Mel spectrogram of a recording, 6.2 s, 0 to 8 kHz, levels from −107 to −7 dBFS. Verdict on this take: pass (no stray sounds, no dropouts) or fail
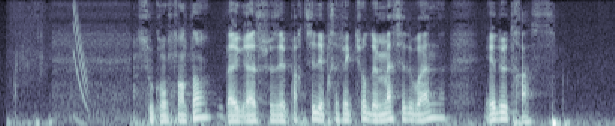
fail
